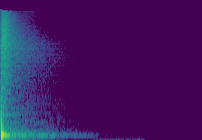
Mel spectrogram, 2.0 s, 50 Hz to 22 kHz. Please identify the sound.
Snare Of God Wet 002
the only fail of this pack was made all sounds scream too much since the beginning of the range :(
drum, drumset, kit, pack, realistic, set, snare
